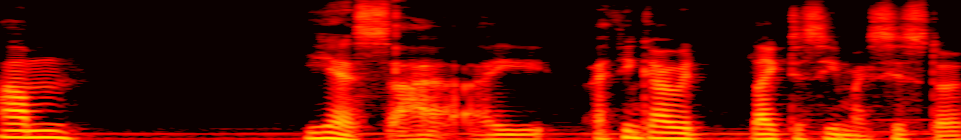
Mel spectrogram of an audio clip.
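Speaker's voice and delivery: halting, unsure. The nobleman, asked where he would like to go, answers: hesitant. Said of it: "Kind of hesitates for a second before".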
